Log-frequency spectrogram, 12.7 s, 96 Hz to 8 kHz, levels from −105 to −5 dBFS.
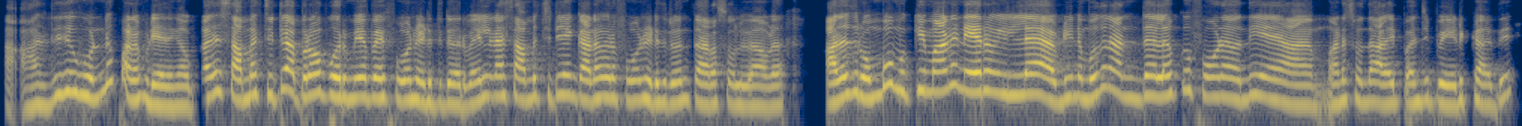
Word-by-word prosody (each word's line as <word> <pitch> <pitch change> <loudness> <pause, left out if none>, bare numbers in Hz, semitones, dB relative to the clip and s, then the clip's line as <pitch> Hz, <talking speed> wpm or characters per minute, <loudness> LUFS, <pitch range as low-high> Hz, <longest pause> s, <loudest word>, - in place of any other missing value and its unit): அ - - -9 0.2
அது 205 +7 -5 0.2
ஒண்ணும் 320 - -3
பண்ண 250 - +2
முடியாதுங்க, 195 -3 -1
உட்கார்ந்து 260 - -1
சமைச்சுட்டு, 285 +6 0
அப்புறம் 290 +1 +1
பொறுமையா 260 0 +3
போய் 260 0 +2
ஃபோன் 240 0 -1
எடுத்துட்டு 215 -1 -4
வருவேன், 205 +2 -3
இல்ல 275 +1 -4
நான் 275 +1 -1
சமைச்சுட்டு 255 +3 -3
என் 270 -2 -6
கணவர 250 +2 +2
ஃபோன் 240 0 -3
எடுத்துட்டு 220 -1 -2
வந்து 240 +1 -8
தர 205 -1 0
சொல்லுவேன். 200 -1 -4
அவ்வளோதான், 195 +1 -6 0.3
அதாவது 265 +8 +4
ரொம்ப 270 +9 -1
முக்கியமான 330 +4 +3
நேரம் 315 0 +7
இல்ல 285 +1 +2 0.2
அப்படின்னும்போது, 260 +5 -2
நான் 315 -3 +2
அந்த 260 +1 -3
அளவுக்கு 285 +5 0
ஃபோன 270 -1 -3
வந்து 250 +4 -6
என் 205 -4 -2
மனசு 235 +4 -5
வந்து 225 0 -3
அலைபாஞ்சு 215 +2 -4
போய் 205 -2 +1
எடுக்காது. 230 -1 -6
250 Hz, 195 wpm, -23 LUFS, 215-280 Hz, 0.3 s, நேரம்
